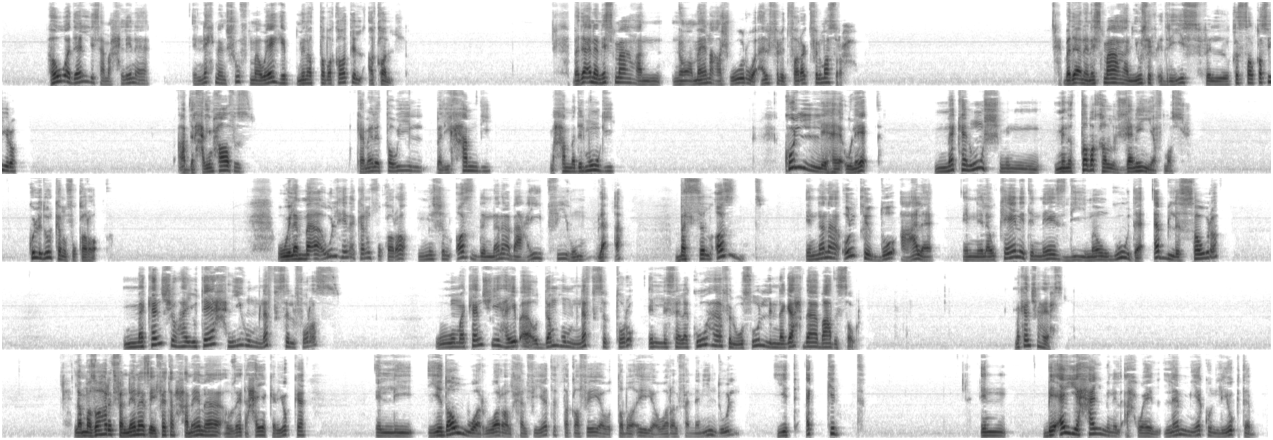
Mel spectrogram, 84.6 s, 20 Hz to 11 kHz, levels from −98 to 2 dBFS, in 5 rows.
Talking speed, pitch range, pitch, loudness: 90 wpm, 125-175 Hz, 150 Hz, -26 LUFS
